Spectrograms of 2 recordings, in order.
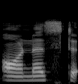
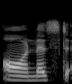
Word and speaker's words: honest: An honest here h is not pronounced. Okay, so honest and honest.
